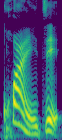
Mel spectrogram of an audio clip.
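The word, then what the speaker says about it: 会计: 하냐면 어떻게 읽으셔야 돼요 절대로 호지로 읽으시면 안 됩니다 어떻게 읽어야 돼요 콰지이라고 읽는 거야 콰지 아시겠죠 한번 읽어 볼게요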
